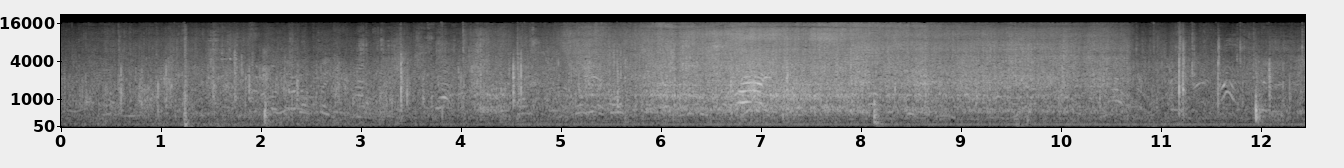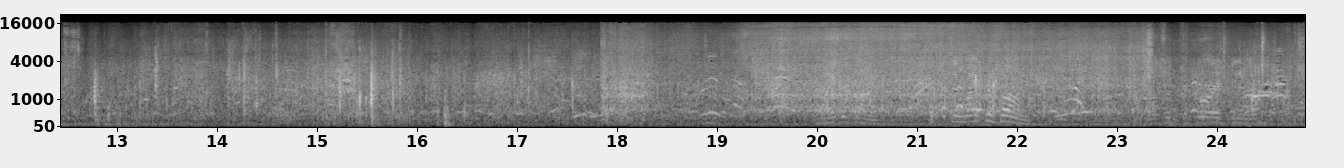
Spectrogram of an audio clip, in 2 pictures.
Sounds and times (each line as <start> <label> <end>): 0.3 skating 24.8
0.9 kid pushing shovel on ice 24.8
3.0 kids 24.8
